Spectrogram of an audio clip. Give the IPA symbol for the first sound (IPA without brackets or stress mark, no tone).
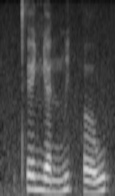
t̪ʰ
